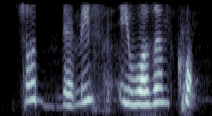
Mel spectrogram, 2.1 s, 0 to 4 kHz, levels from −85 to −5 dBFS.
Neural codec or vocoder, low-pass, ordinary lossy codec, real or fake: codec, 24 kHz, 1.5 kbps, HILCodec; 3.6 kHz; Opus, 64 kbps; fake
